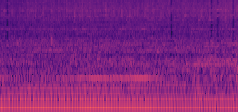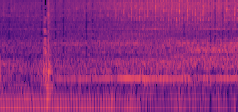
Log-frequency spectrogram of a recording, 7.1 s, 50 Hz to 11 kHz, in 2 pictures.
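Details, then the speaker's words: Mercedes W124 300E after EGR valve testing (leaky diaphragm). Steady idle with a faint, uneven light ticking over the engine hum from an exhaust leak at the EGR gasket, caused by one loose bolt, later fixed. "think I need to order a new uh gasket for the VR"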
